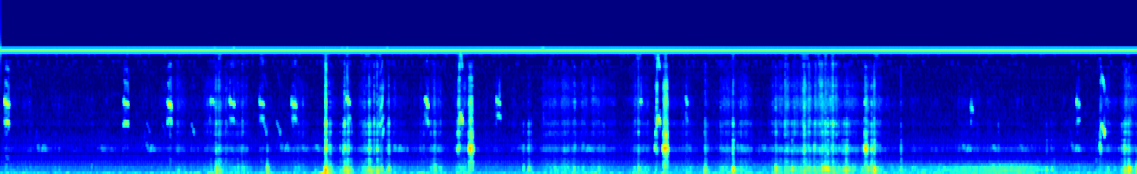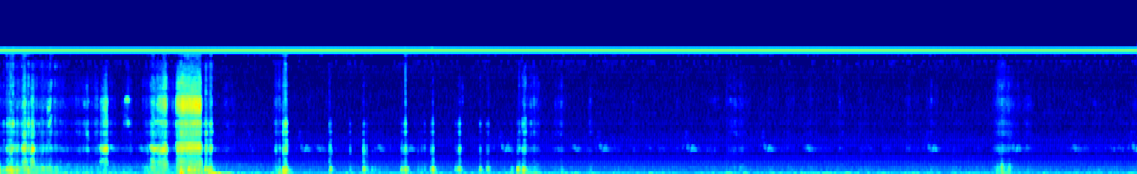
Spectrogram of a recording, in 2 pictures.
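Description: A blue tit rustles in dry nesting grass inside a wooden nest box.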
